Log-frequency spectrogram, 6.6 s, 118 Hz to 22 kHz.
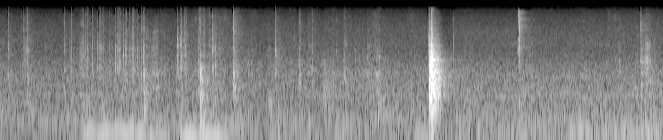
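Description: Handling noise from a small JBL GO2 Bluetooth speaker turned over in the hands: light rustles and scattered clicks, with one sharp click about four seconds in.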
